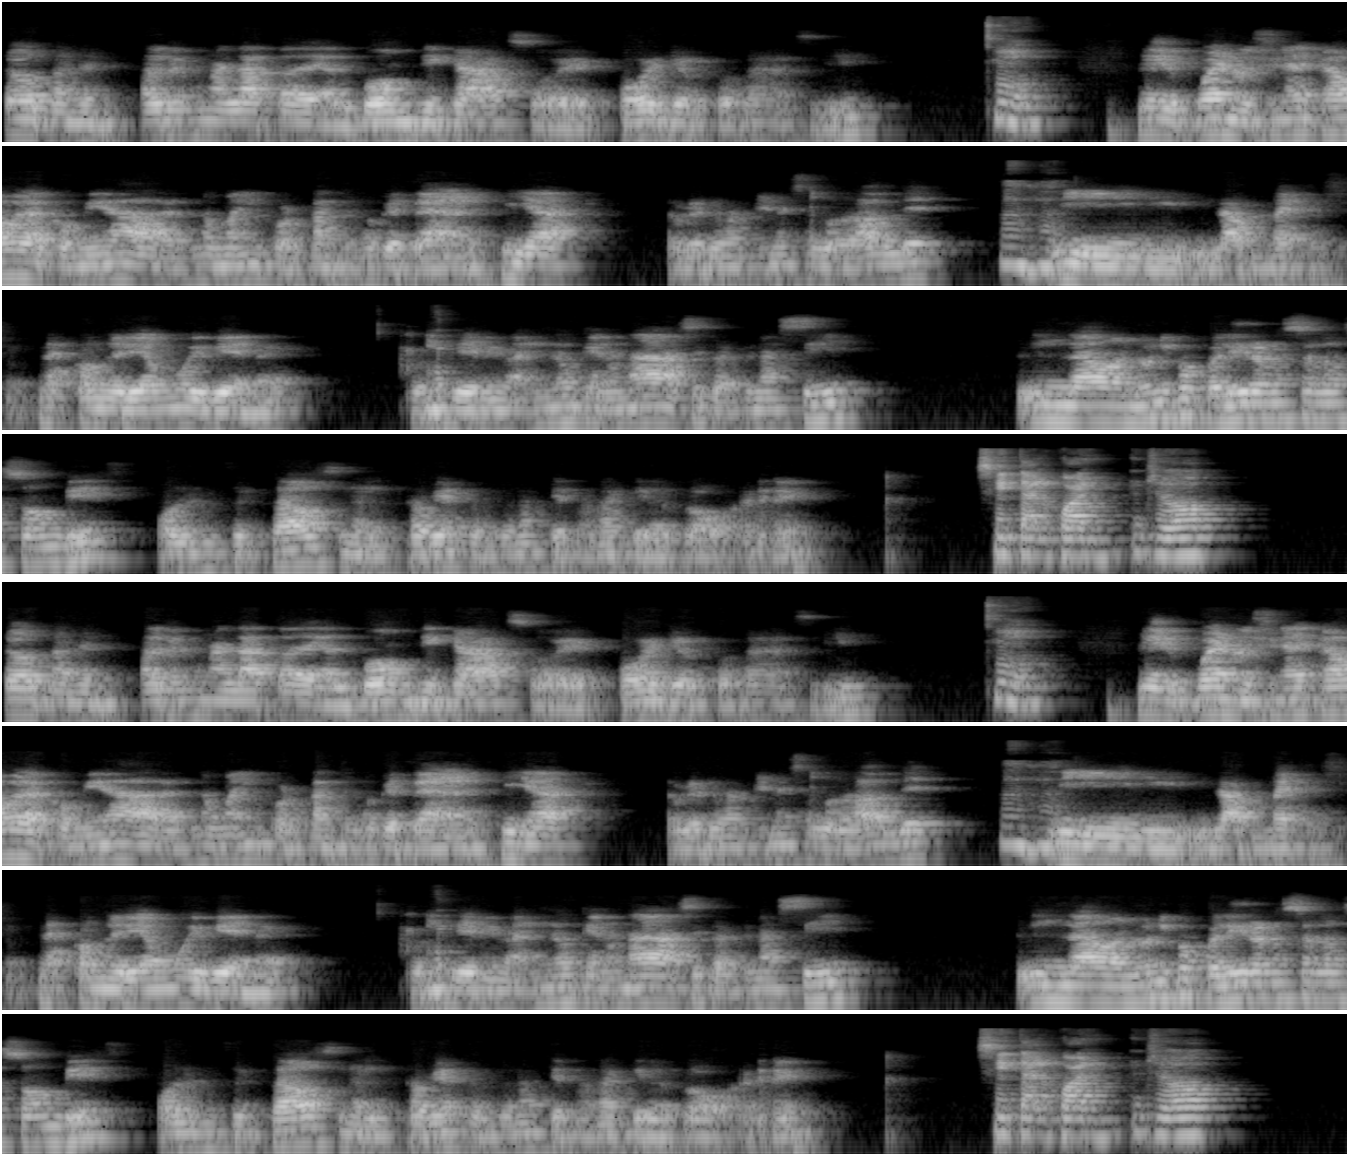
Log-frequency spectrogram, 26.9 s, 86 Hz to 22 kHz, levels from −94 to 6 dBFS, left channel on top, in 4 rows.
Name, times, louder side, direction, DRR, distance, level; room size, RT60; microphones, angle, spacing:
voice 1, 0.0-4.3 5.7-9.5 10.0-11.3 11.9-14.8 15.5-17.7 18.5-20.7 20.9-24.2, left 1 dB, 40° right, -4 dB, 1.0 m, -23 dB
voice 2, 11.7-12.1 15.6-15.7 25.0-26.2, left 2 dB, 15° left, 1 dB, 0.6 m, -23 dB
4.5 x 3.1 x 2.3 m, 0.36 s
head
